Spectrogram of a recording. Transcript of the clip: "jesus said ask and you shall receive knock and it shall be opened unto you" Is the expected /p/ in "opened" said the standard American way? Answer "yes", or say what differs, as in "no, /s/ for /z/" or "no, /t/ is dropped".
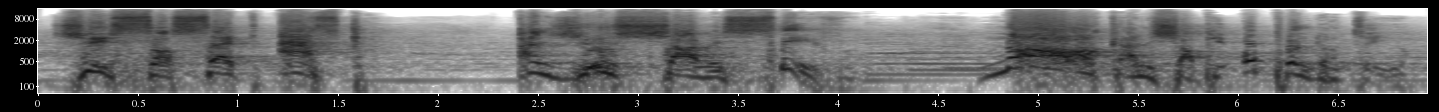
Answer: yes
